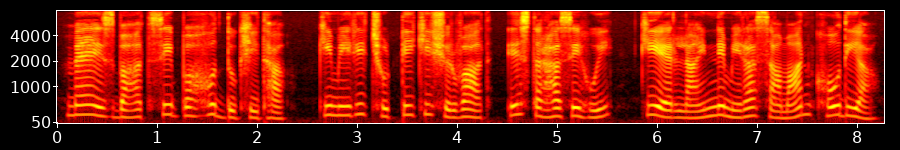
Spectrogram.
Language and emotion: Hindi, sad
